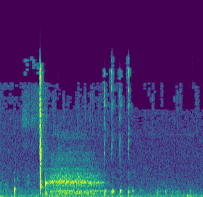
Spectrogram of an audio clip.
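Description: One faint click about half a second in, then a soft brief hiss and a few light ticks; otherwise near silence.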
